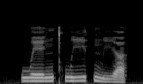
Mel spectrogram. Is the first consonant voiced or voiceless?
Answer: voiced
